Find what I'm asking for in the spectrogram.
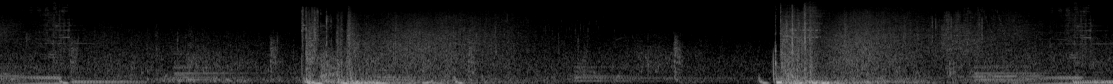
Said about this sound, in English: So we'll just use these heavy cannons to fix that problem.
